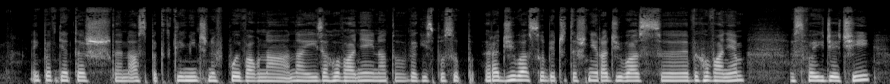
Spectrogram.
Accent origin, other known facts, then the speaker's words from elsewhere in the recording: Puławy, Lublin Voivodeship, Poland; born there; Urodziłam się w Puławach.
